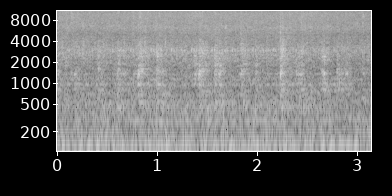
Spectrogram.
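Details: 2004 GMC Sierra 1500 4.8 V8 idling with a sharp knock two or three times a second that sounds like a bad rod, but comes from a broken-up catalytic converter; oil pan showed no metal.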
